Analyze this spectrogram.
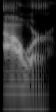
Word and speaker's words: hour: Think of words like hour or honestly. You don't pronounce the H at all. It's an hour and a half, or honestly, I felt it.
